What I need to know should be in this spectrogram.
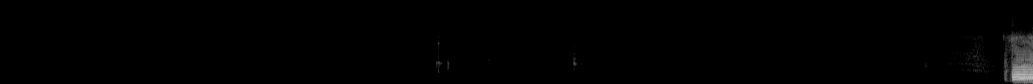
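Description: A saxophone starts to play loudly, close by.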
